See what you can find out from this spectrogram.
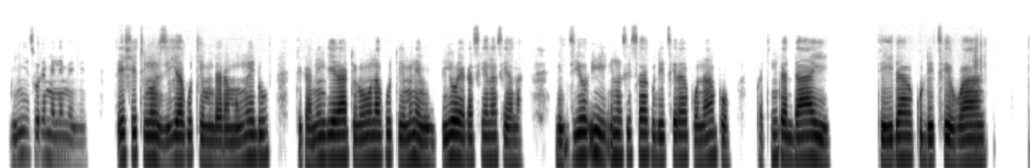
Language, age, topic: Ndau, 25-35, health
